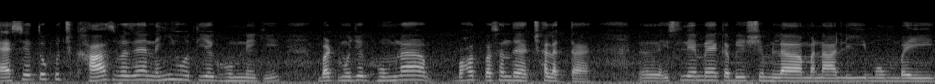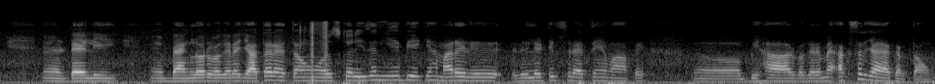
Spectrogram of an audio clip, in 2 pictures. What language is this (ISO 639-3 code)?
urd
